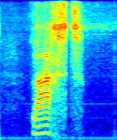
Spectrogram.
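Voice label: "laagst", Dutch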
